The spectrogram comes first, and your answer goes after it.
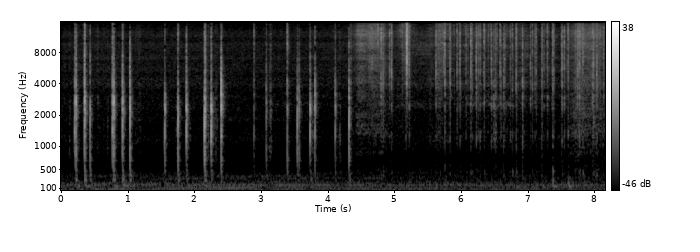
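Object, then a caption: Paper endpaper of a hardcover journal. Long acrylic nails tap and scratch the grey endpaper pages of a red hardcover journal lying open on a wooden table. Quick, sharp clicking taps fill the first four seconds, then give way to a softer, continuous scratching rustle with a few scattered taps, over a steady low background hum.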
